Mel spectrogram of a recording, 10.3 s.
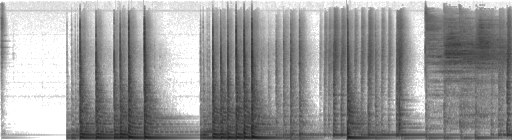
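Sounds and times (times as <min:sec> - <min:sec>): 
tom drum: 0:01.4 - 0:03.3, 0:04.0 - 0:10.2.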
